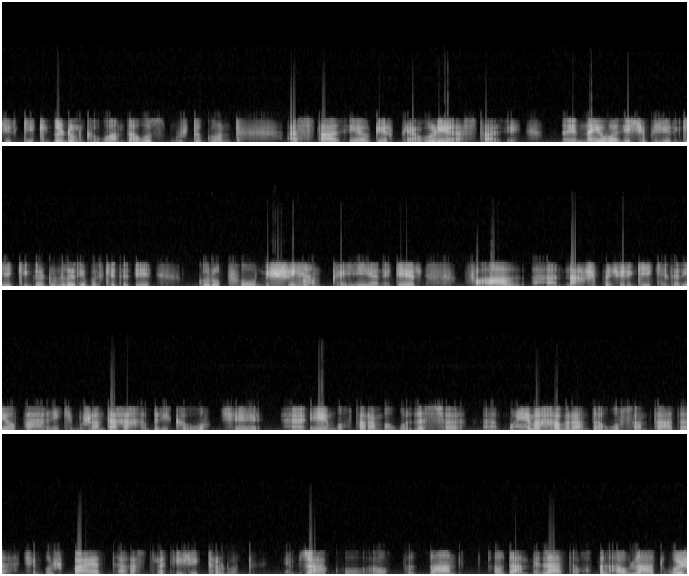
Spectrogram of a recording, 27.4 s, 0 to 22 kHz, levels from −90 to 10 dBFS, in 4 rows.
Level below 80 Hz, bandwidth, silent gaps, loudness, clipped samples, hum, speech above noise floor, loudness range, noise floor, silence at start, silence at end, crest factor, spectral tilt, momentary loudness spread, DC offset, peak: -76 dBFS; 14 kHz; none; -26 LUFS; under 0.1%; none; 25 dB; 5 LU; -53 dBFS; 0 s; 0 s; 24 dB; -4.5 dB/octave; 16 LU; under 0.1%; -4 dBFS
